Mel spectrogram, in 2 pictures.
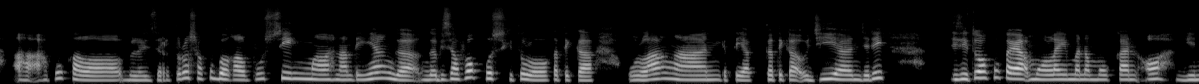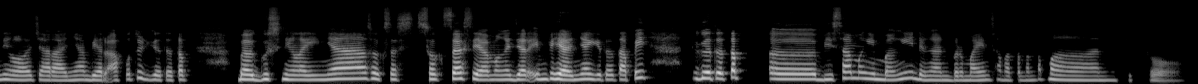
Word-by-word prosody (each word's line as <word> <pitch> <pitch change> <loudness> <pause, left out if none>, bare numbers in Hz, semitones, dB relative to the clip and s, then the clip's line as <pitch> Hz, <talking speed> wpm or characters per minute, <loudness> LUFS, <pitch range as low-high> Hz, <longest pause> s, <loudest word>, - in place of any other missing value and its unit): "Ah 215 - -5
aku 280 +8 -5
kalau 195 -3 +1
belajar 195 -1 -5
terus 285 +3 -2
aku 260 +2 -5
bakal 220 -5 +2
pusing 265 +2 -3
malah 225 -1 +1
nantinya 215 +4 -1
nggak 205 -5 +2
nggak 215 0 -2
bisa 220 +3 0
fokus 310 -4 +1
gitu 230 +1 -2
loh 200 -2 +1
ketika 200 -3 -1 0.4
ulangan, 215 -1 +1
ketika 195 -1 -3 0.2
ketika 215 -1 -2
ujian." 220 0 +1
jadi, 280 +7 -1 0.6
di 230 - -3
situ 245 +5 +1
aku 300 +1 0
kayak 250 -3 +8
mulai 230 0 +1
menemukan, 220 -1 -2
"Oh 250 +1 +1
gini 215 +2 -2
loh 205 0 0
caranya 200 0 -3
biar 205 -1 -2
aku 200 +4 -8
tuh 300 - -2
juga 205 -3 -4
tetep 220 +1 -4 0.5
bagus 230 +1 +3
nilainya, 230 +5 +3
sukses 250 -3 -3
sukses 250 +2 +2
ya 230 -5 +4
mengejar 220 0 +1
impiannya." 240 -1 +4
gitu. 225 -1 -3
Tapi 260 +8 -1 0.5
juga 285 +3 +4 0.2
tetep, 320 +5 +3 0.3
eee, 245 -1 +4
bisa 230 +6 -1
mengimbangi 255 0 -1
dengan 200 -2 -3
bermain 195 +1 -4
sama 200 -2 -10
temen-temen, 195 -2 -5
gitu. 190 -1 -16
220 Hz, 140 wpm, -23 LUFS, 205-245 Hz, 0.6 s, kayak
